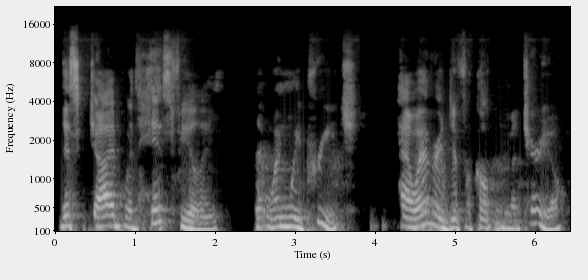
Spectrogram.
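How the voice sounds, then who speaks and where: Slow-preaching man in his sixties. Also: fairly high pitch, warm tone, husky, rough recording. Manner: slow, measured reading from notes. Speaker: minister. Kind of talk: sermon. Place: small church room, indoors.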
